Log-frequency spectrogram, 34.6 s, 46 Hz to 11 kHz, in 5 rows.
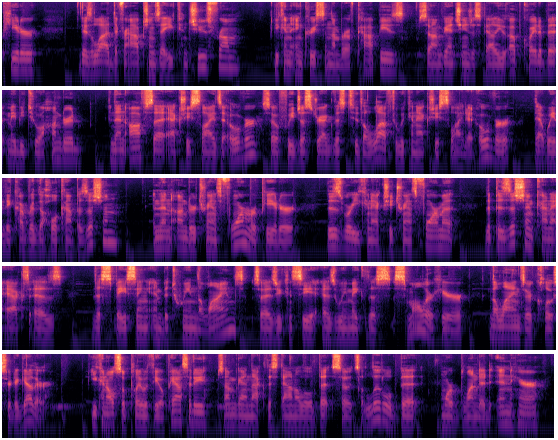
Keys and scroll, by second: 5.6-6.7 typing, 13.1-13.9 typing, 26.5-27.3 typing, 30.8-33.5 typing, 31.3 Return.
